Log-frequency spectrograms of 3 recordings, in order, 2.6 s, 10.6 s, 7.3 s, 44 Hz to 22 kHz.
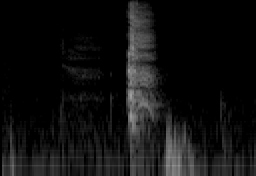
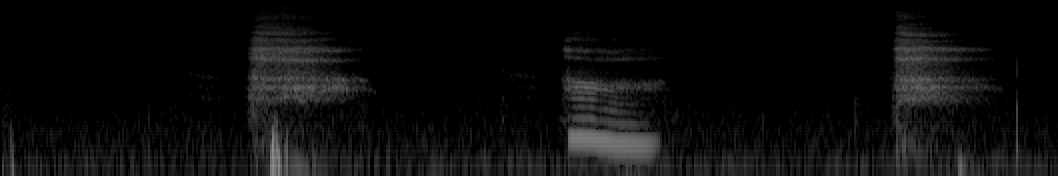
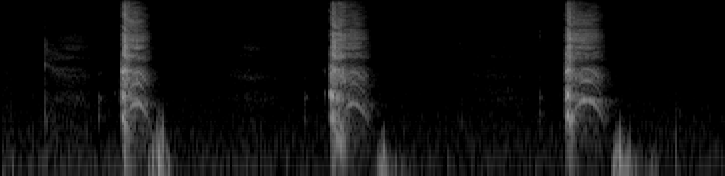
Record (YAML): cough_length: 2.6 s
cough_amplitude: 6068
cough_signal_mean_std_ratio: 0.27
exhalation_length: 10.6 s
exhalation_amplitude: 894
exhalation_signal_mean_std_ratio: 0.48
three_cough_length: 7.3 s
three_cough_amplitude: 6691
three_cough_signal_mean_std_ratio: 0.27
survey_phase: beta (2021-08-13 to 2022-03-07)
age: 45-64
gender: Female
wearing_mask: 'No'
symptom_none: true
smoker_status: Never smoked
respiratory_condition_asthma: false
respiratory_condition_other: false
recruitment_source: REACT
submission_delay: 1 day
covid_test_result: Negative
covid_test_method: RT-qPCR
influenza_a_test_result: Negative
influenza_b_test_result: Negative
